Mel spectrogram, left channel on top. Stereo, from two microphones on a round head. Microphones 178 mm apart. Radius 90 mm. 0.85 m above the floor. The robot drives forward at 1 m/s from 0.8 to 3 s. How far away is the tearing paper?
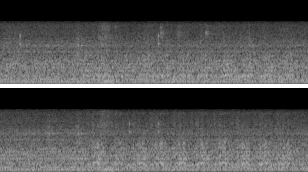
About 9 m.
